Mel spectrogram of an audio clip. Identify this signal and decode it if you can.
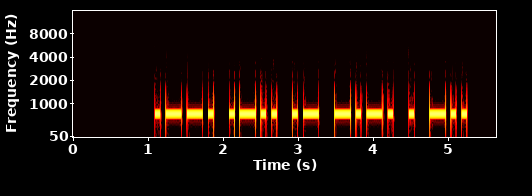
Morse code, heard as a keyed tone, about 17 wpm, 700 Hz. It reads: PLACED
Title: ED Suffix - Top 100 Words with Base Words 17wpm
